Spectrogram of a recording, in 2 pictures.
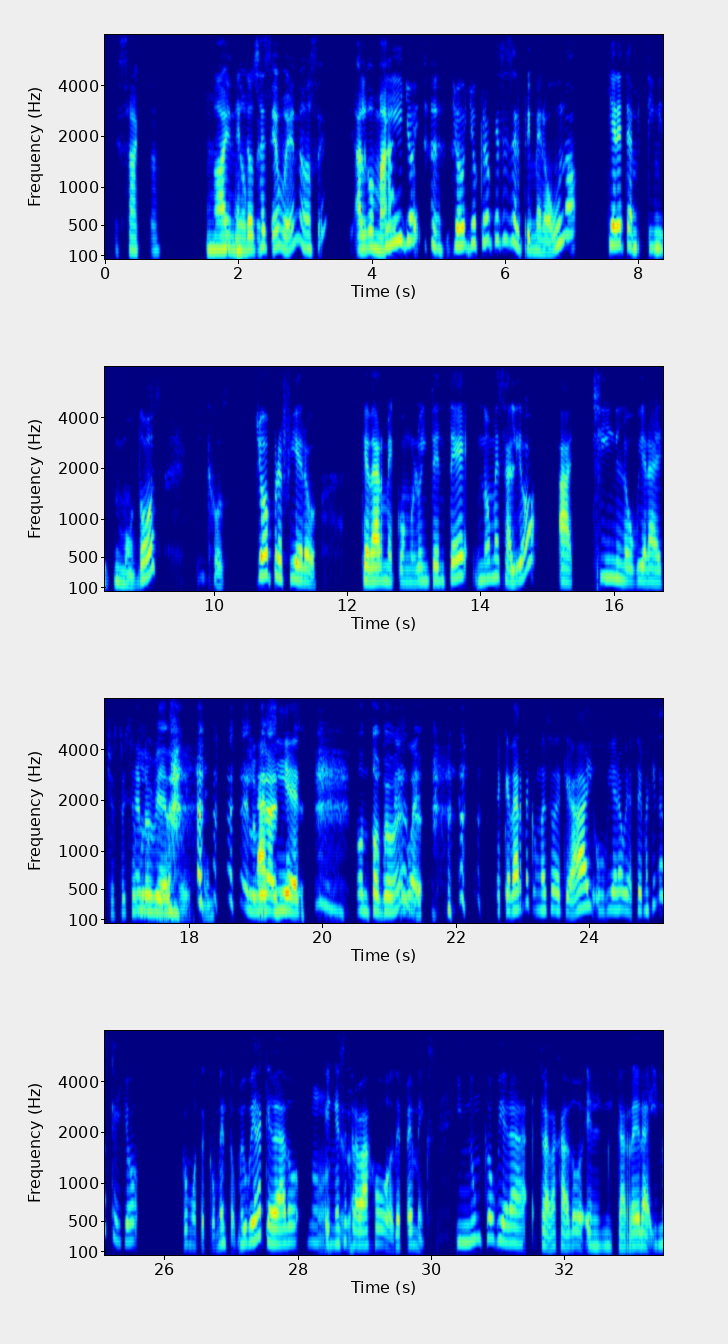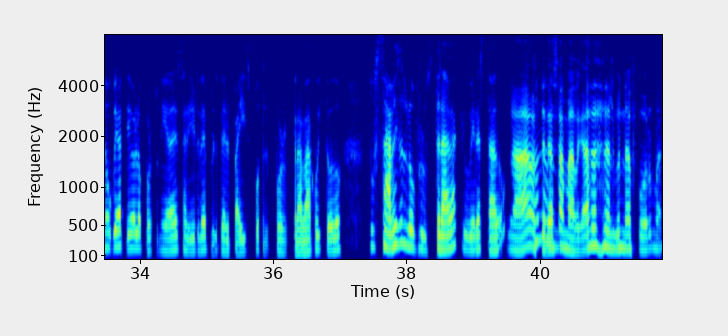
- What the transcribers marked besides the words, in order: chuckle; laugh; unintelligible speech; chuckle
- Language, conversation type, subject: Spanish, podcast, ¿Cómo lidias con decisiones irreversibles?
